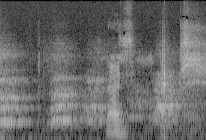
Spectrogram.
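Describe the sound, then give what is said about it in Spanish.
A few sharp dog barks ring out in quick succession, moderately loud, with a person's voice talking around them. “Ay, qué puta, y ahora los perros.”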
